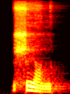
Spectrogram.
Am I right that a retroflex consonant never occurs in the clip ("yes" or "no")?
no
